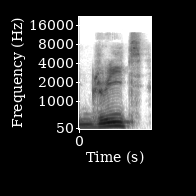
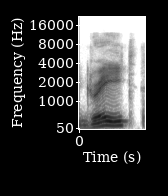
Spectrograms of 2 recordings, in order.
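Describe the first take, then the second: First: The vowel sounds like 'ee' in 'see'. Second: The vowel sounds like 'ay' in 'say'. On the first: The speaker calls it wrong. "je disais greet" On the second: The speaker calls it right. "j'aurais dû dire great"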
